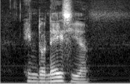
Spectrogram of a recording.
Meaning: Indonesia (a country and archipelago in maritime Southeast Asia)
- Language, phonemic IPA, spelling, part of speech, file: Dutch, /ˌɪndoːˈneːzijə/, Indonesië, proper noun, Nl-Indonesië.ogg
